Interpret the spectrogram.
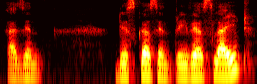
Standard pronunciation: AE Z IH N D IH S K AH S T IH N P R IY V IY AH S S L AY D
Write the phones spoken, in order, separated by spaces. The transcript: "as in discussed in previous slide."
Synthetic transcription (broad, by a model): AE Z IH N D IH S K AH S IH N P R IY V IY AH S S L AY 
